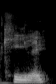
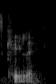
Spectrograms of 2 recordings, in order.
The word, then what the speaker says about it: Keighley: Um, mm-hmm. Keithley. Yeah, I mean, it's, look, pronounced, been... it's spelt Keithley, like Keithley Market up north. I will refer to him as Keithley. Jeff Keithley. – It's Keighley.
